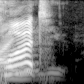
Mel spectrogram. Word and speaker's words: kumquat: I heard a hard C. – No. It's a hard K. – Okay. Okay. – Yeah. You know what? I feel like kumquat.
